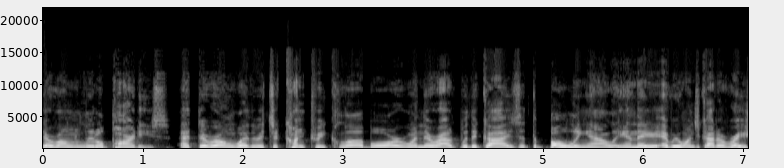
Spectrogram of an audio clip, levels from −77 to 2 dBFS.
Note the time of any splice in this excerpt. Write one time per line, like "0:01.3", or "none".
0:01.3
